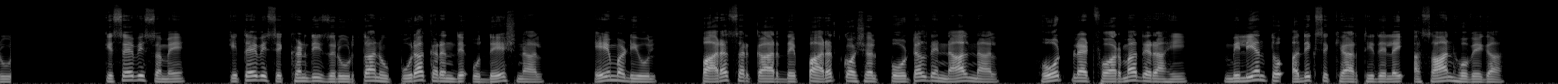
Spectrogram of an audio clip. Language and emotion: Punjabi, neutral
